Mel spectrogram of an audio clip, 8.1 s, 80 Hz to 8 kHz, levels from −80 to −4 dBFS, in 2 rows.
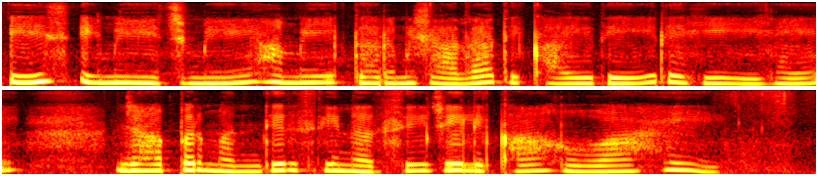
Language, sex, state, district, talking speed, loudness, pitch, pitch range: Hindi, female, Rajasthan, Jaipur, 130 wpm, -18 LUFS, 210 Hz, 195-225 Hz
